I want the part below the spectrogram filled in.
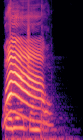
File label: kid voice saying wow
